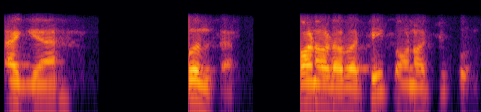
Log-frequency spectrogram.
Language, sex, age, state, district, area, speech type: Odia, male, 60+, Odisha, Kendrapara, urban, conversation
